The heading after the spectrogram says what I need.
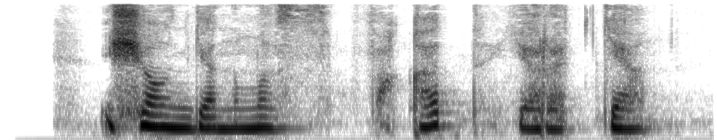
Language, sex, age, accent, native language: Uzbek, female, 18-24, Qoraqalpog'iston, Uzbek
